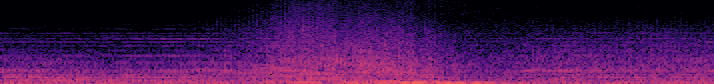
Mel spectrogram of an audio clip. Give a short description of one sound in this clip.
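Helicopter rotors thump loudly as helicopters fly past.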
